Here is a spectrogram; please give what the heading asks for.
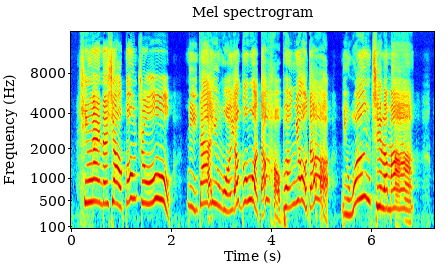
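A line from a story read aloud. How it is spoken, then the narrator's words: Loud call from outside. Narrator (Chinese): 门外的青蛙大声的叫着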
